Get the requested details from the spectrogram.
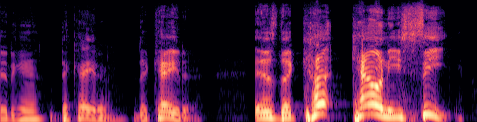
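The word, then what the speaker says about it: Decatur: County of which how you say it again decada decada is the county seat wound wound up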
